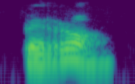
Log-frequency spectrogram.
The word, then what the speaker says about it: Perreau: Pero se pronuncia, no lo voy a pronunciar bien, pero Ajá, se pronuncia perro, que perro.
